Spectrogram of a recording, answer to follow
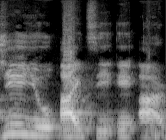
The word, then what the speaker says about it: guitar: one more time again yeah if I have g-u-i-t-a-r this is not Genta everybody say guitar I can find it in g-a-r-a-g-a pronounce this word for me you say garage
